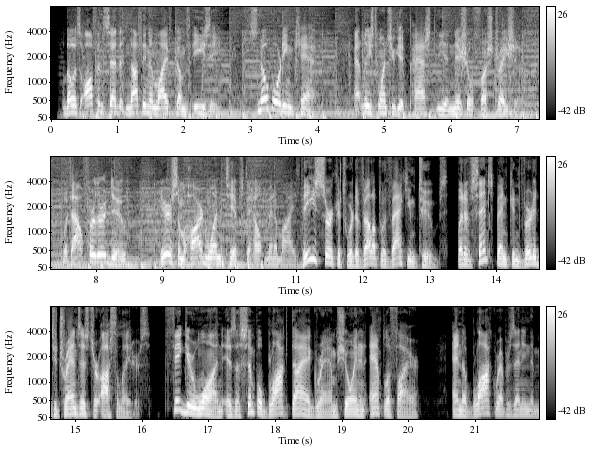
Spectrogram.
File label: narration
